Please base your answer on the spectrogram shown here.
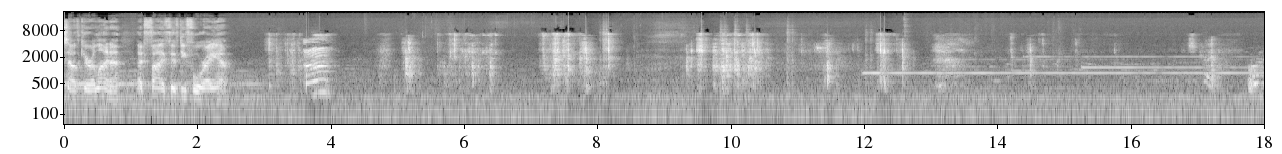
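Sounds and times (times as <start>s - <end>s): steady high tone: 0.0s - 5.1s, 12.0s - 18.0s.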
